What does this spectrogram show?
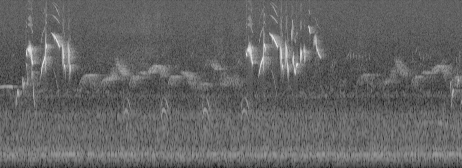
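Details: Japanese bush warbler that has just begun singing for the season, giving two bursts of sharp, high rising and falling notes a few seconds apart over steady background noise, with fainter whistles from other birds.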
